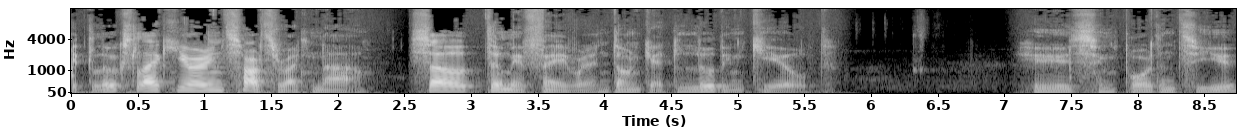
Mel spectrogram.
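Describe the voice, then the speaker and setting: Using a put-on character voice, a man talks at a fairly slow pace with a very deep, low pitch. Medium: game stream.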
